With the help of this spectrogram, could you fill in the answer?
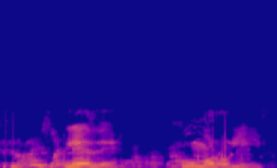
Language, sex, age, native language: Icelandic, male, 9, Icelandic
